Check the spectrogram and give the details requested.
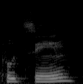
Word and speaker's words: poutine: the French call it putsin uh there's a like an S sound in the middle of it uh however you want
